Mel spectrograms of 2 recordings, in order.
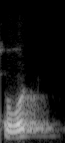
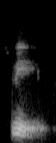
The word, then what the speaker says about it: suite: and she took a suit and then sweet I think the pronunciation is sweet in that suite she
